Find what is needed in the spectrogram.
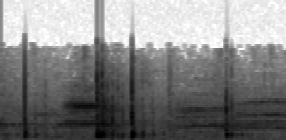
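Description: Sharp pops of paddles striking the ball and the ball smacking the wall during a paddleball rally, about four hits in two seconds.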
